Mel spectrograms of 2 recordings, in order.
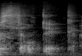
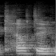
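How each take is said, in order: First: "Celtic" with a soft S sound at the start; soft C pronunciation. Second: "Celtic" with a hard K sound at the start; hard C pronunciation. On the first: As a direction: say "Celtic" as SEL-tik. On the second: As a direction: say "Celtic" as KEL-tik. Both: Shown as a demonstration. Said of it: "if you're supposed to say Celtic or Celtic".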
